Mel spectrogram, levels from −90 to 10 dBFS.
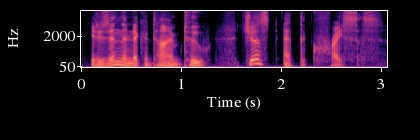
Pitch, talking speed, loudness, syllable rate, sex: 120 Hz, 235 wpm, -21 LUFS, 5.3 syllables/s, male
